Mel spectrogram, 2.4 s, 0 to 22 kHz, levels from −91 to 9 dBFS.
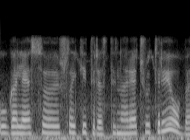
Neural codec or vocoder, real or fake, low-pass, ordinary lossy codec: none; real; 7.2 kHz; Opus, 24 kbps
